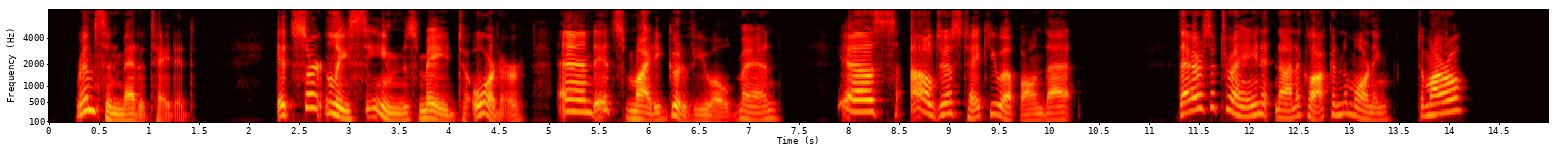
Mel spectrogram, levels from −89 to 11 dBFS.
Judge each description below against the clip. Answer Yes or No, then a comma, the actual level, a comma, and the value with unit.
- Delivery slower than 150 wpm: Yes, average, 140 wpm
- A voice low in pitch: No, medium, 185 Hz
